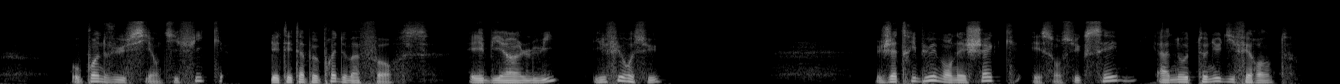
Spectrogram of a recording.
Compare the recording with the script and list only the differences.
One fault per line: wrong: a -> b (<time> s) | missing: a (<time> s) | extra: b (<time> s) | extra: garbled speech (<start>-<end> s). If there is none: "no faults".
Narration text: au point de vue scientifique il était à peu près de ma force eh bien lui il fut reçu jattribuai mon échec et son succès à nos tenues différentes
missing: il (2.2 s)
